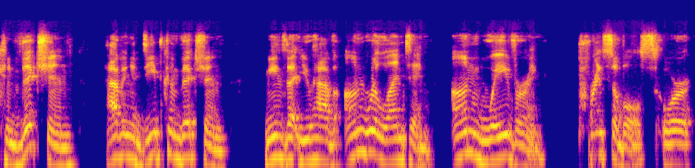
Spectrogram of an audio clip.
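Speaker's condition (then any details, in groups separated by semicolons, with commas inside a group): No condition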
